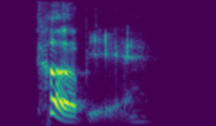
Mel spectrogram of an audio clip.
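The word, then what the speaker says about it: tebie (特别): Por ejemplo, otras palabras que tienen esta entonación es la palabra especial especial en chino se dice tebie.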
